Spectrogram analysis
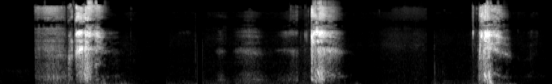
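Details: Deliberately induced sneezing (f): three sneezes a few seconds apart, each with a short catching in-breath, quiet breathing and sniffing between; induced with a tipless cotton swab stick or a slender spray-bottle dip tube.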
